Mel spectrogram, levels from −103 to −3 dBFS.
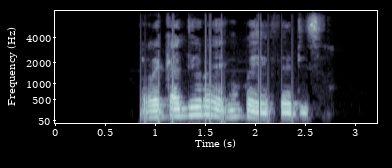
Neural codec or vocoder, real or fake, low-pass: none; real; 7.2 kHz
